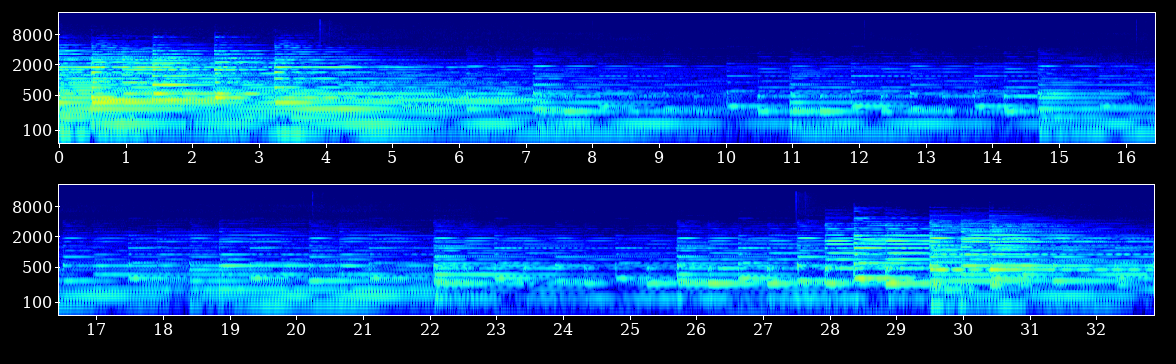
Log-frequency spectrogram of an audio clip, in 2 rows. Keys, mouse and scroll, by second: 0.0 g, 1.8-2.9 shift+middle drag, 2.9 s, 4.9-6.6 middle drag, 6.6 click, 7.1 s, 8.0 s, 9.4-11.3 middle drag, 11.3 g, 12.2-13.5 middle drag, 13.5 click, 13.9-14.3 shift+middle drag, 14.3 shift+d, 15.2 scroll up 1, 15.5-18.5 typing, 19.4 middle drag, 19.7 scroll down 3, 20.0-21.3 middle drag, 21.3 click, 21.6 click, 22.0-23.1 middle drag, 23.4-24.1 shift+middle drag, 24.1 shift+d, 25.0 d, 25.2 s, 26.0 shift+a, 28.4 shift+middle click, 29.1 g, 31.1 shift+middle click, 31.5 click, 31.9 click, 32.7 g.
